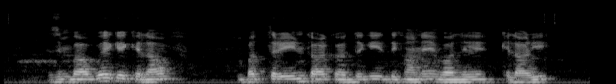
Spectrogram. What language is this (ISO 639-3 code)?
urd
